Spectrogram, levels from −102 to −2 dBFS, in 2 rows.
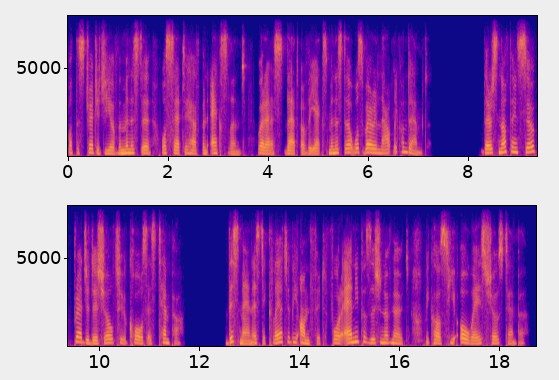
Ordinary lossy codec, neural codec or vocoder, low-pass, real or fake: Opus, 16 kbps; none; 7.2 kHz; real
